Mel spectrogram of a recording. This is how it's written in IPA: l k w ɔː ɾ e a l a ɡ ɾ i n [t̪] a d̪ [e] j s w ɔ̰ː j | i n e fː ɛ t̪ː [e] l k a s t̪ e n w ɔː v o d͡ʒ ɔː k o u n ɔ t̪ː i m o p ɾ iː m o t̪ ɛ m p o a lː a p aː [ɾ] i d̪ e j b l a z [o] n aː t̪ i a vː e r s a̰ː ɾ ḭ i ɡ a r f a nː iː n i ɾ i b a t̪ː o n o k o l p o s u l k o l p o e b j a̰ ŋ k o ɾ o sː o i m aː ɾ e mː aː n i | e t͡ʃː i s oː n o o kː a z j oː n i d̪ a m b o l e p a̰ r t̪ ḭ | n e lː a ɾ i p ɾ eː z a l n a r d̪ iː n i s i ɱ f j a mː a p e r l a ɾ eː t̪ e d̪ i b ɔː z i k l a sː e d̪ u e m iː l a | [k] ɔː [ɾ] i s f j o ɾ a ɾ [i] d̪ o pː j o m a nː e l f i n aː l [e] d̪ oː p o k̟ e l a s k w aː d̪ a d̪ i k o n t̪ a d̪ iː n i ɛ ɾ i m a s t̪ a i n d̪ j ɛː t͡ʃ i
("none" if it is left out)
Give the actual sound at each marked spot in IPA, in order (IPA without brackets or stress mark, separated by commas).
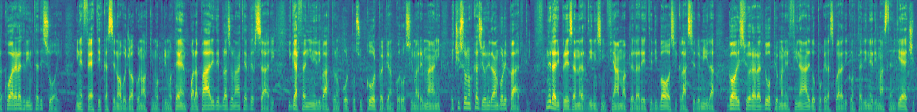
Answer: t̪, e, i, ɾ, o, ɡ, ɾ, a, e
